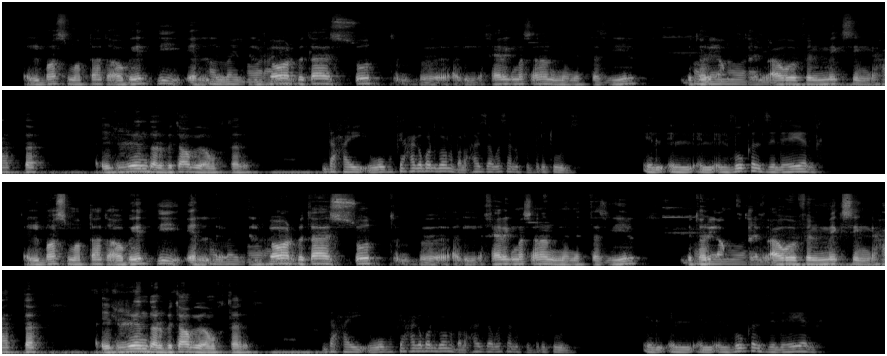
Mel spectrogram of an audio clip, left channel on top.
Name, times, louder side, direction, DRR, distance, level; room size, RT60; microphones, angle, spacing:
voice 1, 0.2-2.2 2.5-9.2 9.8-11.3, right 4 dB, 40° right, 0.3 m, -28 dB
voice 2, 2.1-2.9 6.9-7.7 12.0-14.5 15.2-17.0, left 3 dB, 45° left, 0.5 m, -34 dB
9.1 x 5.9 x 3.1 m
head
